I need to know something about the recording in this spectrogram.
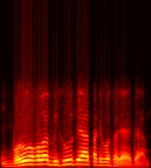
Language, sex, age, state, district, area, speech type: Assamese, male, 18-30, Assam, Dhemaji, rural, conversation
